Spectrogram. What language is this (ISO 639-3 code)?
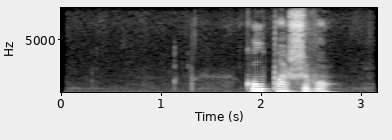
rus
